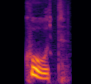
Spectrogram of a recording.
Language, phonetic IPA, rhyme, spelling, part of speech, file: Hungarian, [ˈkuːt], -uːt, kút, noun, Hu-kút.ogg
- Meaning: 1. well (a hole sunk into the ground as a source of water, oil) 2. pump, fountain (an equipment providing water) 3. filling station (facility which sells fuel and lubricants for motor vehicles)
